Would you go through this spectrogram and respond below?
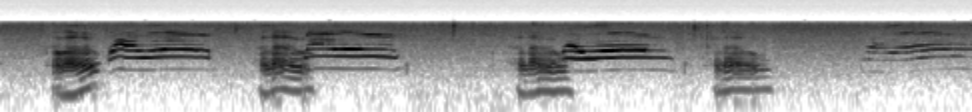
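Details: Pet cat meowing behind a bedroom door at night to call its owner; four long, tonal meows, some rising then sliding down, alternate with a person's low voice answering in short bursts, in a small indoor room.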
